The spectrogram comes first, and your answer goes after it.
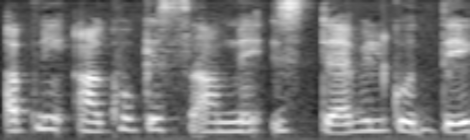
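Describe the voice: Fairly even intonation throughout some plain reading aloud.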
